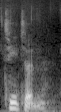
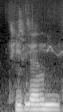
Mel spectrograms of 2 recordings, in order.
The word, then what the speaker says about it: Teten: Teton. – Teton? – T-E-T-E-N. – Okay. – Teton. – All right.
